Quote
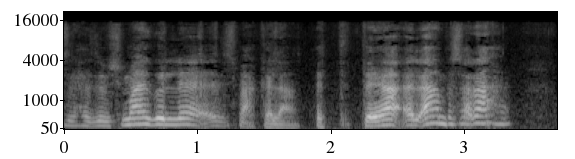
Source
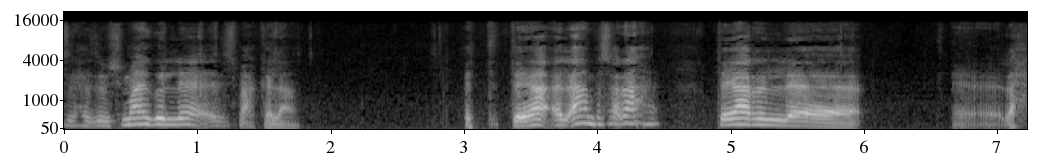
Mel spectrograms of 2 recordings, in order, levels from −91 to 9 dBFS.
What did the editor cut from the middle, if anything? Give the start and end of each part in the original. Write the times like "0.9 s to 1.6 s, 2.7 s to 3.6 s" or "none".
1.8 s to 2.9 s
